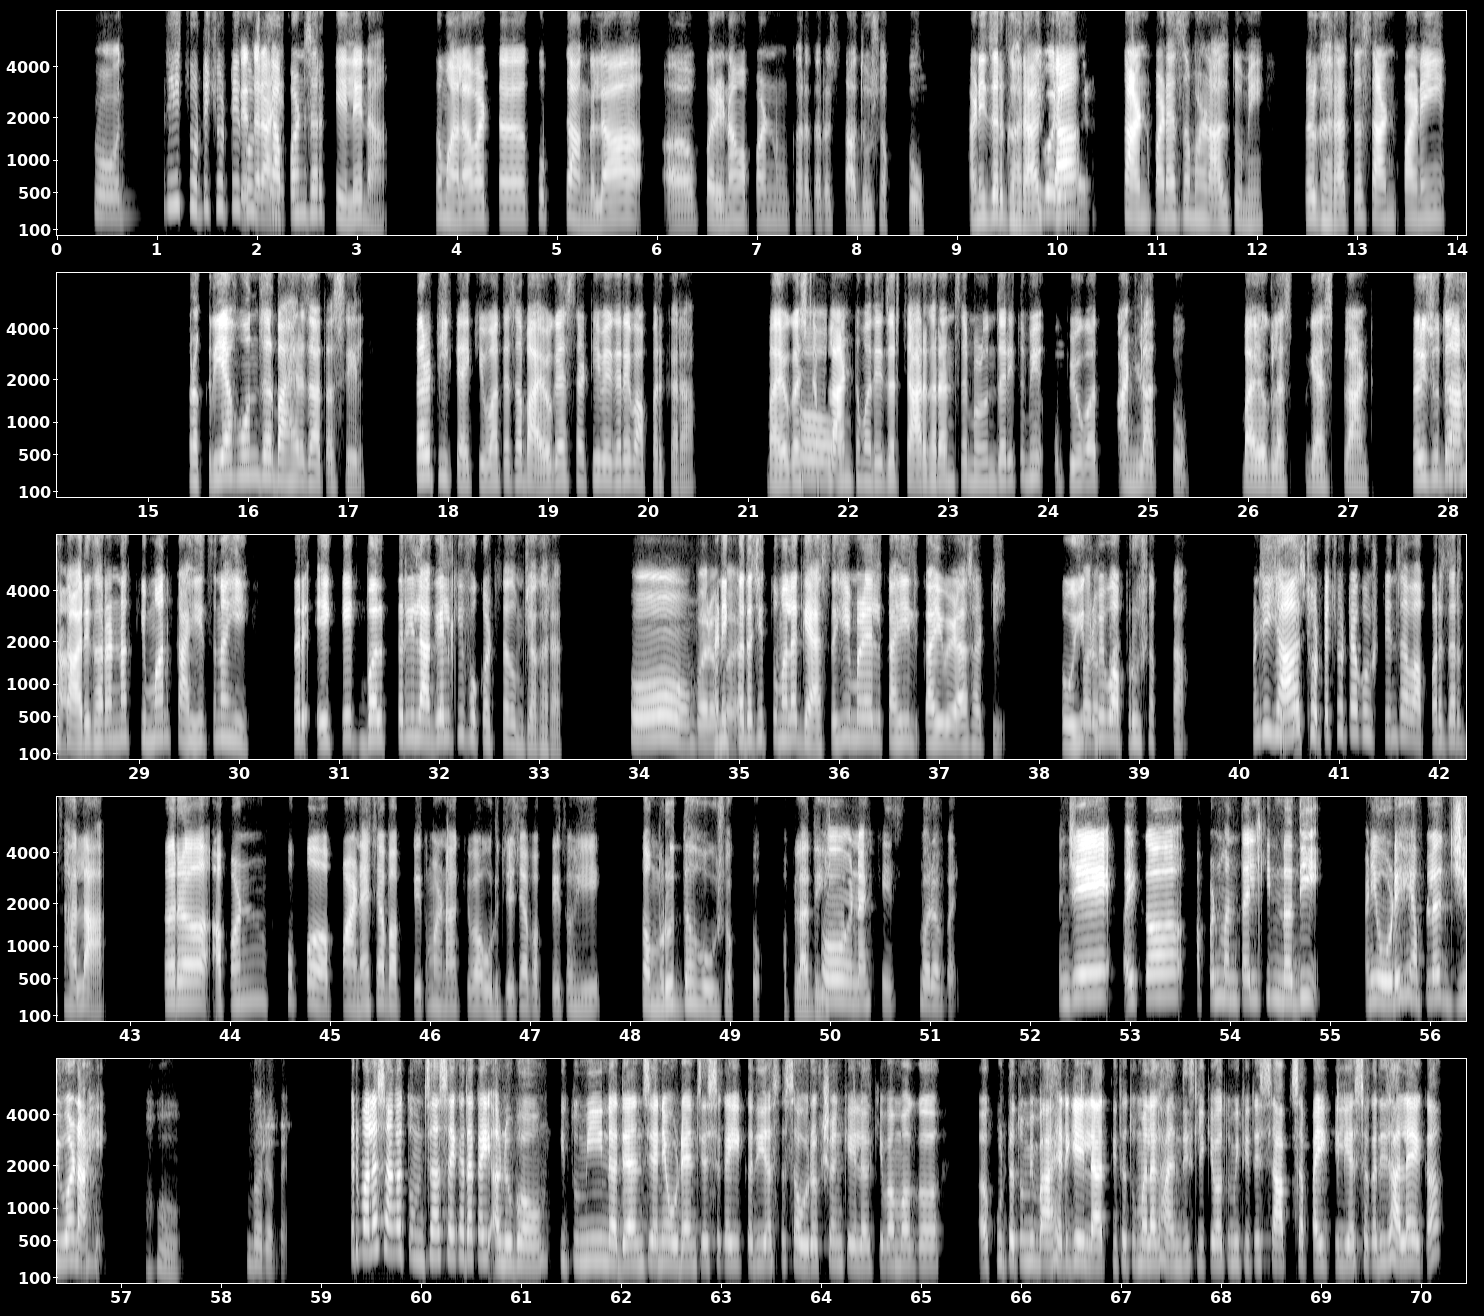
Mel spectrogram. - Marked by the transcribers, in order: in English: "बायोगॅससाठी"; in English: "बायोगॅसच्या प्लांटमध्ये"; in English: "बायोग्लास गॅस प्लांट"; tapping
- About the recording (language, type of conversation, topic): Marathi, podcast, नद्या आणि ओढ्यांचे संरक्षण करण्यासाठी लोकांनी काय करायला हवे?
